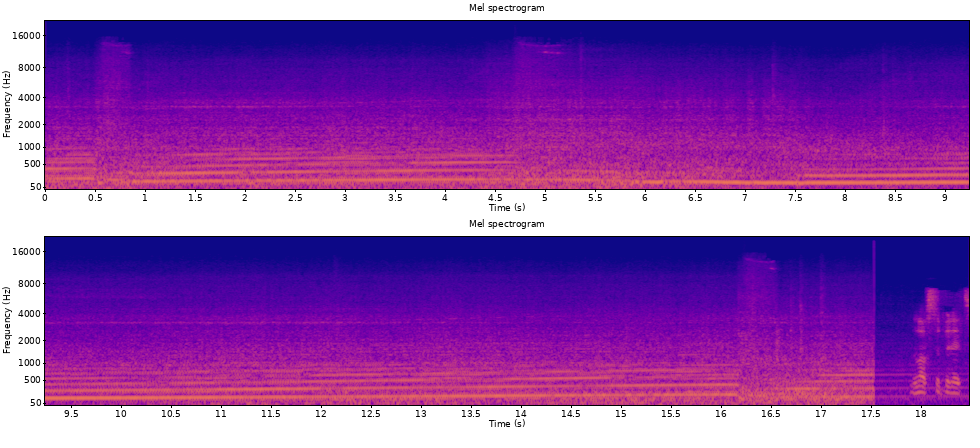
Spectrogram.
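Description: Touring race car engines drone loudly and continuously at Donington Park, pitch shifting as cars pass and shift gears, with a brief burst of revving near the end.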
